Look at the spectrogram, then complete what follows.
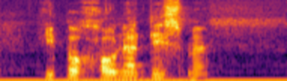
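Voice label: "hypogondanisme", Dutch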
